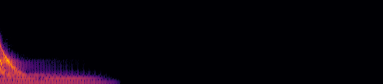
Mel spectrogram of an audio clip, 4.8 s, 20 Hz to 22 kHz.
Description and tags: Sample06 (Acid303 B3-8-9-16)
A acid one-shot sound sample created by remixing the sounds of
synth, one-shot, tb, acid, 303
